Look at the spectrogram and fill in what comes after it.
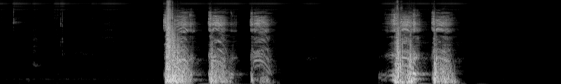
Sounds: Cough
